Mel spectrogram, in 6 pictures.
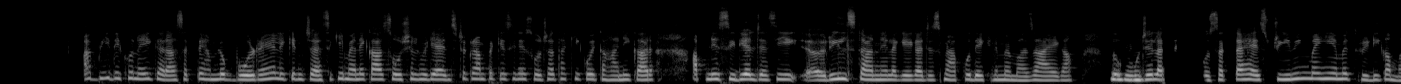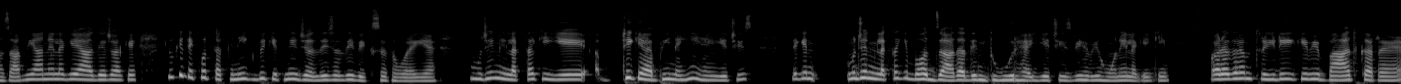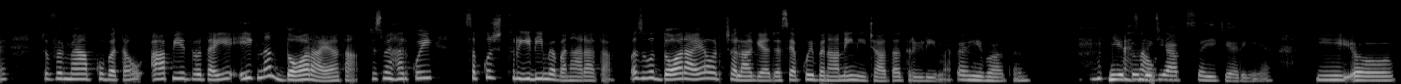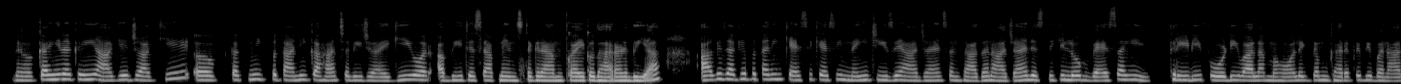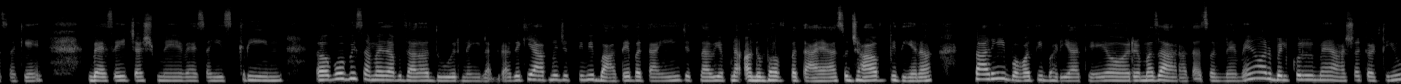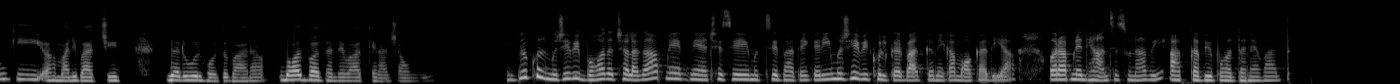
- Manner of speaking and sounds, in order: in English: "सीरियल"; in English: "रील्स"; tapping; chuckle; other background noise
- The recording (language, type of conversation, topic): Hindi, podcast, स्ट्रीमिंग ने सिनेमा के अनुभव को कैसे बदला है?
